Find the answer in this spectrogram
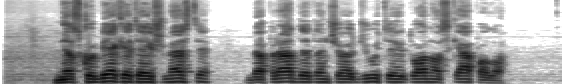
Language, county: Lithuanian, Kaunas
